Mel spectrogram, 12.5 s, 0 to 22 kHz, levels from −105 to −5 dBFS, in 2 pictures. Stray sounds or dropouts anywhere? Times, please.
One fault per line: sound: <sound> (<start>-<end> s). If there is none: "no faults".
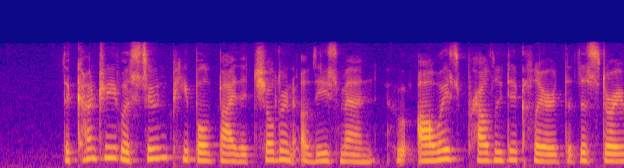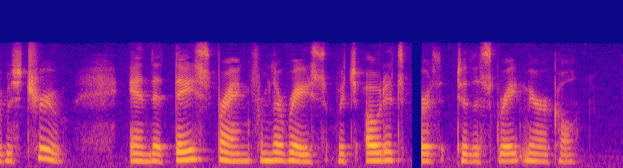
sound: dropout (10.4-10.5 s)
